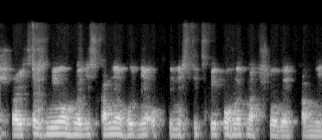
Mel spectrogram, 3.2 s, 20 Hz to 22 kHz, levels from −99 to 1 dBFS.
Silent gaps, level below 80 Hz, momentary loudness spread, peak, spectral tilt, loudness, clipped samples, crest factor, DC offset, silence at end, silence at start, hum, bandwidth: none; -62 dBFS; 10 LU; -4 dBFS; -7 dB/octave; -20 LUFS; under 0.1%; 16 dB; under 0.1%; 0 s; 0 s; none; 12 kHz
